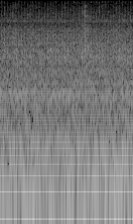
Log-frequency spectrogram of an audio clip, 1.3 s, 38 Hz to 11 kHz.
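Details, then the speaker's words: 2008–2009 Hyundai Grandeur TG, about 40,000 km, no accident history, engine idling: soft, steady hum with no knocks, ticks or rattles; engine quieter than expected, normal healthy idle. "연식이 2008년식인데 지금 엔진 소음 들리시나요? 안 들리시죠? 제가 봐도 엔진 상태 정말 조용해요. 제가 생각했던 것보다 조용하고요."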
